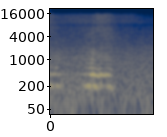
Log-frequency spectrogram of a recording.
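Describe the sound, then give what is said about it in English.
A bee buzzes in one short, faint, droning burst that swells briefly and then fades, heard alone. “You got a bee crawling on you.”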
